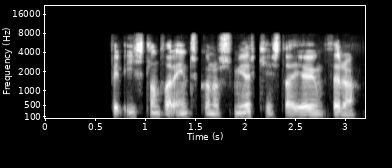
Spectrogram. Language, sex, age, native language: Icelandic, male, 15, Icelandic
